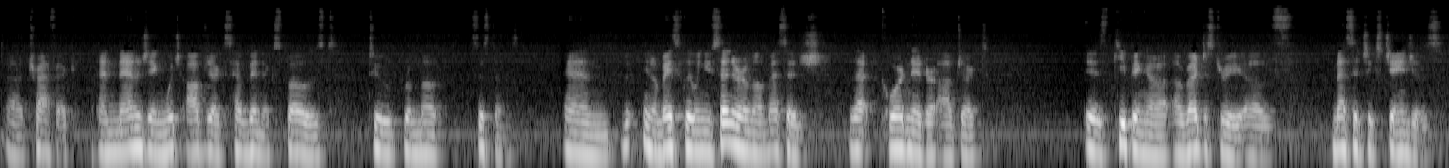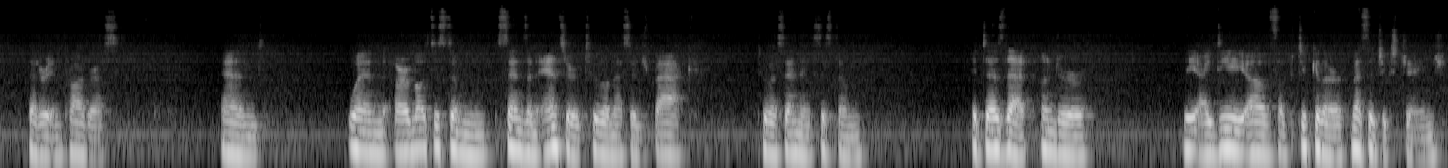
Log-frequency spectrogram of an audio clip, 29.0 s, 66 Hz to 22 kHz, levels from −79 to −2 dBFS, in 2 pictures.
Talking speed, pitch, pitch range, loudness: 135 wpm, 110 Hz, 105-125 Hz, -25 LUFS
